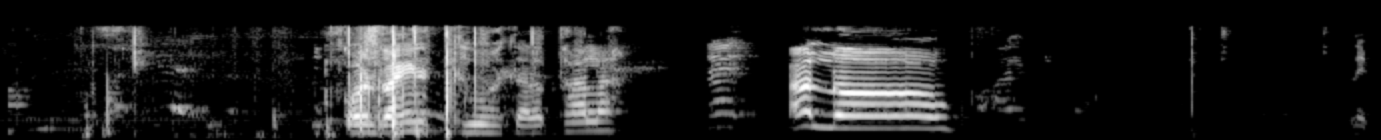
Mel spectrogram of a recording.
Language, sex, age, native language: Icelandic, male, 11, Icelandic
